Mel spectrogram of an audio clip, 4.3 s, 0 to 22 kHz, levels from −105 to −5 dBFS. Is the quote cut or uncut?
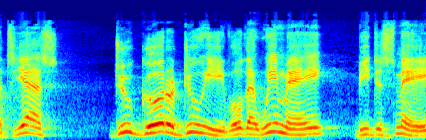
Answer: uncut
